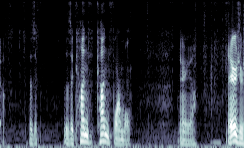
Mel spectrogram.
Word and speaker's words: conformal: Why do I keep keep wanting to pronounce it wrong? Anyway, the coding I keep wanting to say for modal.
